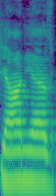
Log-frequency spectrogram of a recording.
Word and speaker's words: Yanez: font versus Adrian Yanez his name is actually pronounced Yan yes but the UFC's calling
